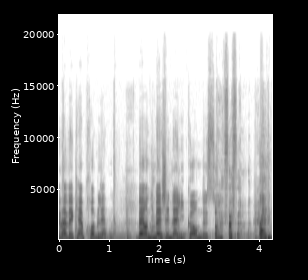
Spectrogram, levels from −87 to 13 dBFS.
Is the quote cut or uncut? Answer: uncut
